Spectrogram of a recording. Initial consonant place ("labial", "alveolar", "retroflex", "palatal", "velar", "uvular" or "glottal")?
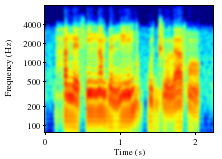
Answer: glottal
